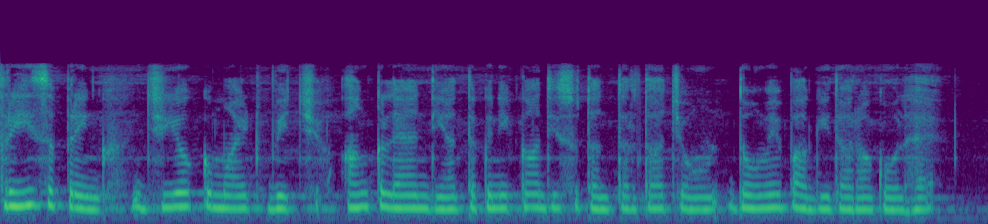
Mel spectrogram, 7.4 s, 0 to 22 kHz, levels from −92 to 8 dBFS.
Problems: none marked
